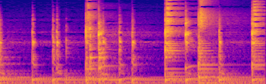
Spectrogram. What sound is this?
Done with Redrum in Reason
